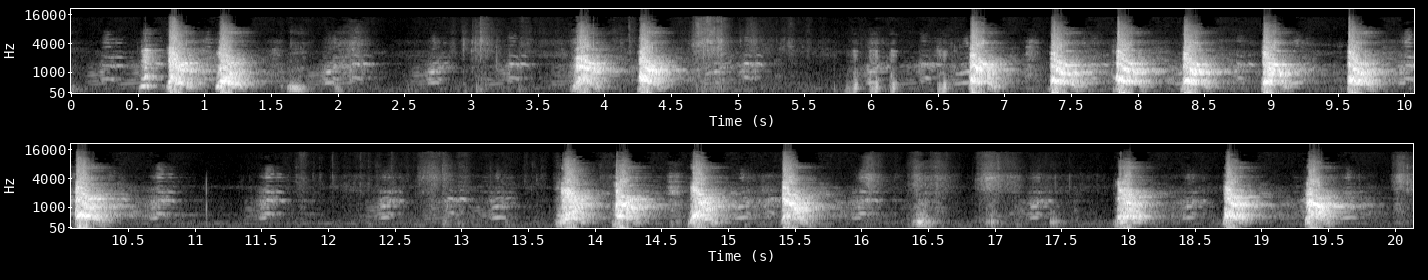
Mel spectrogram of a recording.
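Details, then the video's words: Buzz, a young Australian Shepherd and Corgi mix newly added to the family, barks at Bread Bandit the cat on one of their first meetings: sharp, loud barks in quick bursts of two to five, with short pauses between volleys. "Buzz meets Bread Bandit the cat"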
